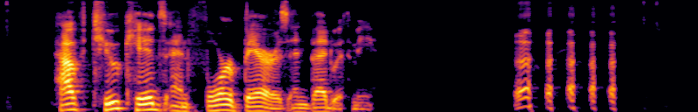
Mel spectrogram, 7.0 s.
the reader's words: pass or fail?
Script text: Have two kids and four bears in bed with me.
pass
